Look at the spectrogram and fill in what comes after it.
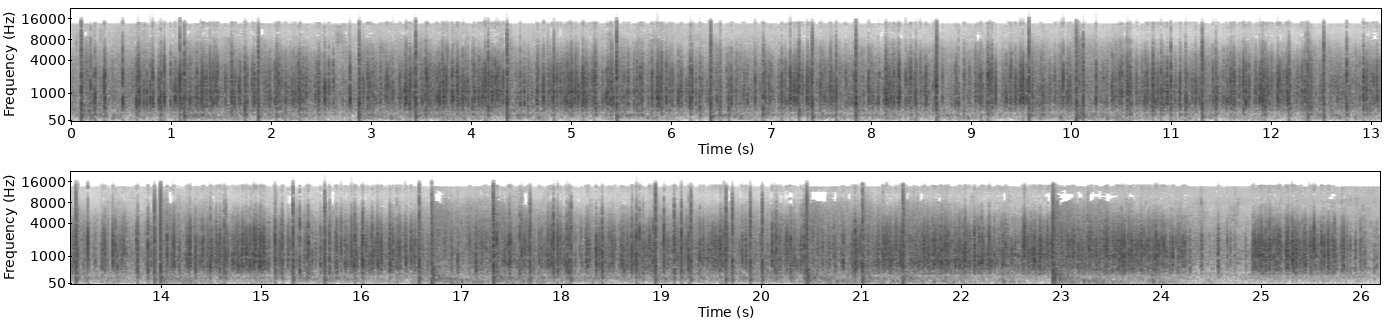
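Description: Finale barrage of a large Japanese starmine fireworks display: many shells bursting at once, with dense continuous crackling and rapid sharp bangs. It falls away at the very end as the last shells fade.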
